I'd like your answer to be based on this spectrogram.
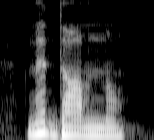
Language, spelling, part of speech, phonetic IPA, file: Ukrainian, недавно, adverb, [neˈdau̯nɔ], Uk-недавно.ogg
- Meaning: recently, not long ago, newly, lately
